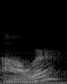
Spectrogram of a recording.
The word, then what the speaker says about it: hour: 그래서 우리가 보통 시간을 나타낼 때 할 때이 H는 소리가 안 나. 소리가 안 나기 때문에 소리가 나거든. 그래서 on hour.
